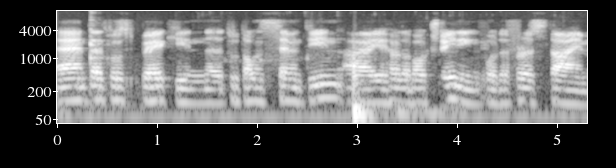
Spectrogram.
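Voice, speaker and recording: A man with a Croatian accent, medium pitch and monotone, flat intonation, at a moderate pace with hardly any pauses, over noticeable background noise. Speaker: trader guest. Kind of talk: casual live stream chat. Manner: halting.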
